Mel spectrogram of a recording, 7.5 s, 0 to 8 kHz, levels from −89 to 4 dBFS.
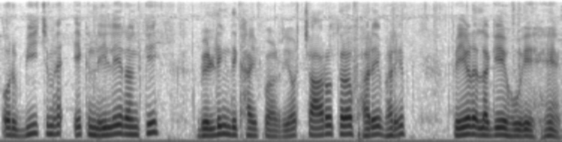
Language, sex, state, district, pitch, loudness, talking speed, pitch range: Hindi, male, Jharkhand, Deoghar, 150 Hz, -14 LUFS, 160 wpm, 140-170 Hz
